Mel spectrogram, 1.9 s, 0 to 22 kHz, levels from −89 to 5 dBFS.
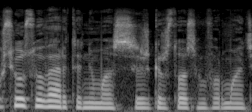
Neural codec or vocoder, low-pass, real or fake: none; 19.8 kHz; real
